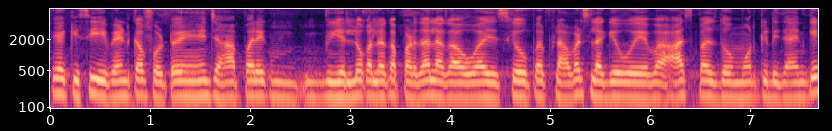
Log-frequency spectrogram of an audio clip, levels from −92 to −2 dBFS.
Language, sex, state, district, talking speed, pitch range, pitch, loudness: Hindi, female, Haryana, Charkhi Dadri, 225 wpm, 150-160 Hz, 155 Hz, -17 LUFS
